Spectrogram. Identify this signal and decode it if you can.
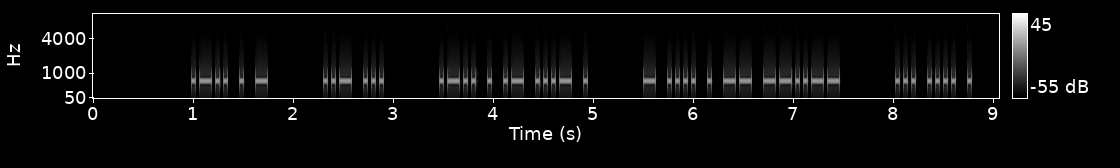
Morse code, heard as a keyed tone, about 30 wpm, 700 Hz. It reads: LET US LEAVE THEM, SHE
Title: 2x Word-Spacing - Sentences from Top 400 Words - 30wpm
